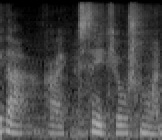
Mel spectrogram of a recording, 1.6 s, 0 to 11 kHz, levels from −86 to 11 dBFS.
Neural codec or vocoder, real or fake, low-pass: codec, 16 kHz in and 24 kHz out, 0.6 kbps, FocalCodec, streaming, 2048 codes; fake; 9.9 kHz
